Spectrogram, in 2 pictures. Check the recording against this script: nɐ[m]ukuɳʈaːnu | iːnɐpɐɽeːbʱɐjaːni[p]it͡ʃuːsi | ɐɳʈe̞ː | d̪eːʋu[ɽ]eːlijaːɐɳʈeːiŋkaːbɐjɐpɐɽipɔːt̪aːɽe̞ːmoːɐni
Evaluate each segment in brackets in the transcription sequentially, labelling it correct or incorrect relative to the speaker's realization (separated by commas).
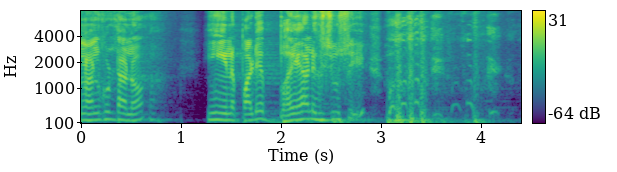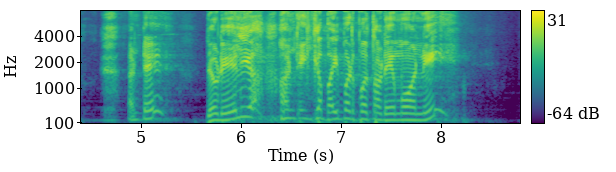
incorrect, incorrect, correct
